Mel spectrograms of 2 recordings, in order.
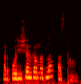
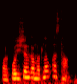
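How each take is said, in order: Both takes have the same delivery.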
